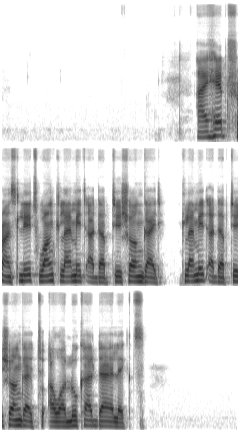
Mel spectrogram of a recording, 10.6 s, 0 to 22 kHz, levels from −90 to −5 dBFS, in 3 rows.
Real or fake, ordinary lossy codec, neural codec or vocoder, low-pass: fake; none; autoencoder, 48 kHz, 128 numbers a frame, DAC-VAE, trained on Japanese speech; none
